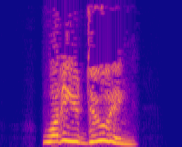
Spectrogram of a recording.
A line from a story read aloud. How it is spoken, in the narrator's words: Arcas shouted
